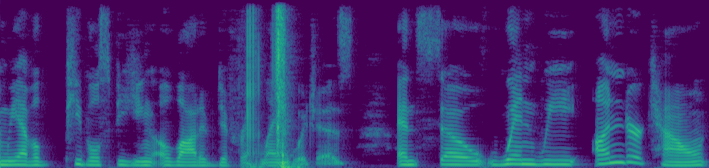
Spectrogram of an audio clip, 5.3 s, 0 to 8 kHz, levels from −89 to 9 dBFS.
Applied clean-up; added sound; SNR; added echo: classical method log-MMSE.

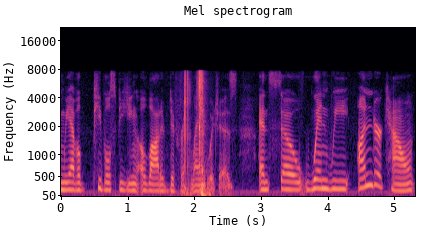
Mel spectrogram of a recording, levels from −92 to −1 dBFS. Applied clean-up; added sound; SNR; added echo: none; Tearing; 8 dB; none.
